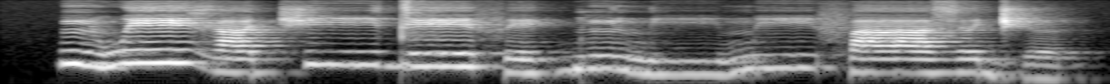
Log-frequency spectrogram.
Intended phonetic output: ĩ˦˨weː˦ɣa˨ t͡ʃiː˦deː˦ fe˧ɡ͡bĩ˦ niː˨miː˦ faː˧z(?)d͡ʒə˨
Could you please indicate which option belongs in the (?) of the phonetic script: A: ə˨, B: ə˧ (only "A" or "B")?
B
